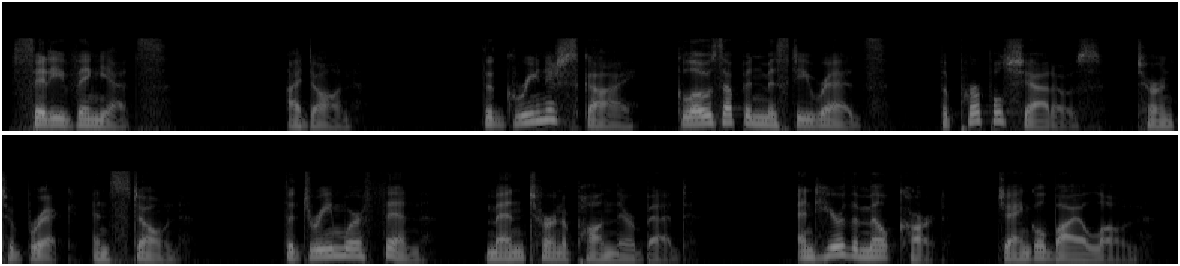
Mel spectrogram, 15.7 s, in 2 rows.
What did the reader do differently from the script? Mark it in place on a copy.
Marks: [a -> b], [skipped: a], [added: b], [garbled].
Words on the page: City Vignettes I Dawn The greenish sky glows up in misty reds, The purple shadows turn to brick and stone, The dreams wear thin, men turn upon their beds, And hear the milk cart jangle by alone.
City Vignettes I Dawn The greenish sky glows up in misty reds, The purple shadows turn to brick and stone, The [dreams -> dream] wear thin, men turn upon their [beds, -> bed] And hear the milk cart jangle by alone.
